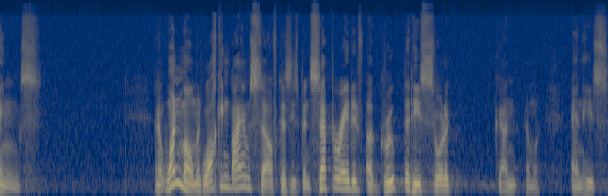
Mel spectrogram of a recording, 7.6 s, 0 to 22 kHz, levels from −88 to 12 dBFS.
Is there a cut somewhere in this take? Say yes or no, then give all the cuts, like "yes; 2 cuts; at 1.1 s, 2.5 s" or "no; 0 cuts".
yes; 2 cuts; at 2.5 s, 4.5 s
